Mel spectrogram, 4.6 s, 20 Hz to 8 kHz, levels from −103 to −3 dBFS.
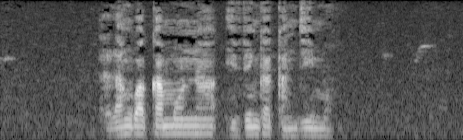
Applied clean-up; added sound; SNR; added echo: none; none; none; none.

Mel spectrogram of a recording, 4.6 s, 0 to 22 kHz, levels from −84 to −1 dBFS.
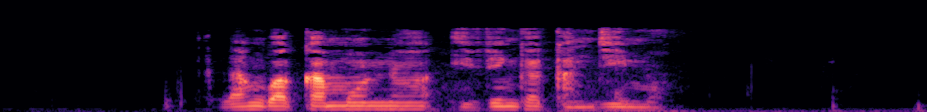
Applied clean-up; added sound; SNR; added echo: neural mask model DeepFilterNet 3.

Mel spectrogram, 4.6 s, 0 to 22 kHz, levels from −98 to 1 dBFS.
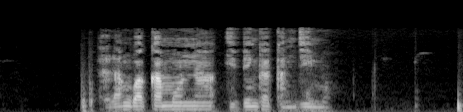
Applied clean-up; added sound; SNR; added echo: neural mask model RNNoise.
